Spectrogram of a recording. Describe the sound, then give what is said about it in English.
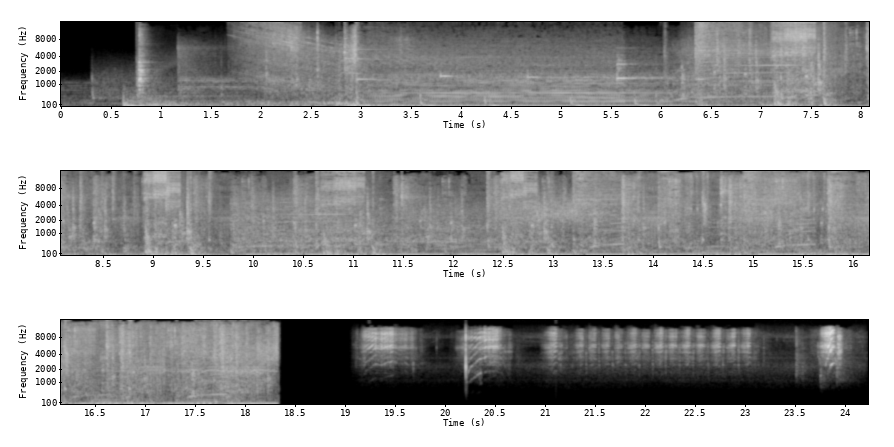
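Loud, continuous mechanical whirring and grinding with rasping, clicking textures from a small robot gadget moving, sounding much bigger than it is; runs for about eighteen seconds, stops abruptly, then returns in a few short bursts. “It sounds like a big-ass robot.”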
